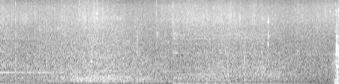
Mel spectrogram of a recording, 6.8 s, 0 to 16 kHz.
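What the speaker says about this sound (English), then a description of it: "Storm, damn it." A stormy downpour in The Witcher 3 hisses as steady rain with low rumbling thunder rolling underneath, a continuous broad wash at moderate level throughout.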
